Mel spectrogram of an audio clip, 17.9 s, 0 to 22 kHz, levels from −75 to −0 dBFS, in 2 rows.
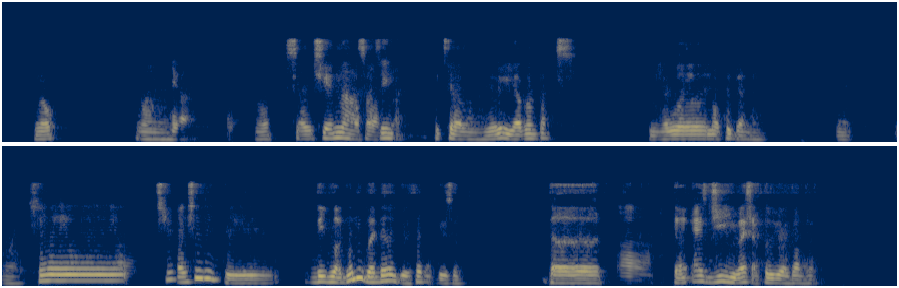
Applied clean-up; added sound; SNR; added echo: neural mask model DeepFilterNet 3.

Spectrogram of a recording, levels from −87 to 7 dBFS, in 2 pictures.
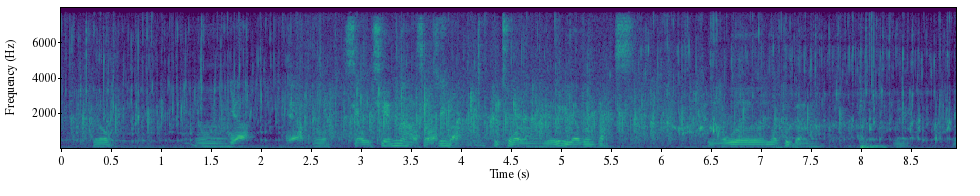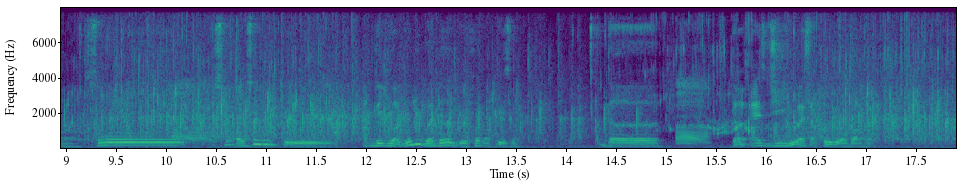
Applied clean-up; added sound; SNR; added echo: none; Liquid + Applause / Crowd; 3 dB; none.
